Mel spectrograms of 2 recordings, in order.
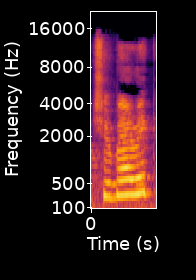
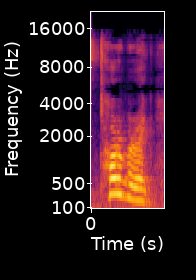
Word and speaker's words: turmeric: it's called as turmeric it's not tumeric it's turmeric if you're taking turmeric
